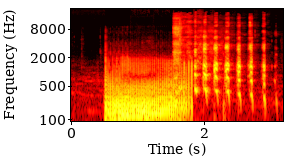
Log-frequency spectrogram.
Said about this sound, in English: Was that a belch? I mean, or did my body just reject that drink?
